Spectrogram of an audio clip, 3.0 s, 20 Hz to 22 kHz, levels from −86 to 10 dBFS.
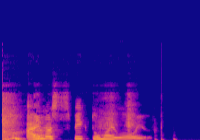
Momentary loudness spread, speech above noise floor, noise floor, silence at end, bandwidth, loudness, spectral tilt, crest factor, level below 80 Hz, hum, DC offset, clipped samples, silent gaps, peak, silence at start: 10 LU; 28 dB; -48 dBFS; 0.4 s; 9.4 kHz; -19 LUFS; -3 dB/octave; 18 dB; -60 dBFS; none; under 0.1%; under 0.1%; none; -2 dBFS; 0 s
